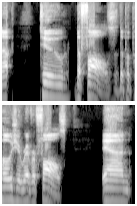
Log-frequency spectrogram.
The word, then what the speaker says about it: Popo Agie: Now, I know I said Poposia. It's a Crow word that means grass river, but it is spelled P-O-P-O-A-G-I-E. So tourists usually call it the Popo Aggie River, to which the locals all know, hey, you're from out of town. It is actually pronounced Poposia, and it comes down out of the Wind Rivers, and it's a fairly fast-moving river.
